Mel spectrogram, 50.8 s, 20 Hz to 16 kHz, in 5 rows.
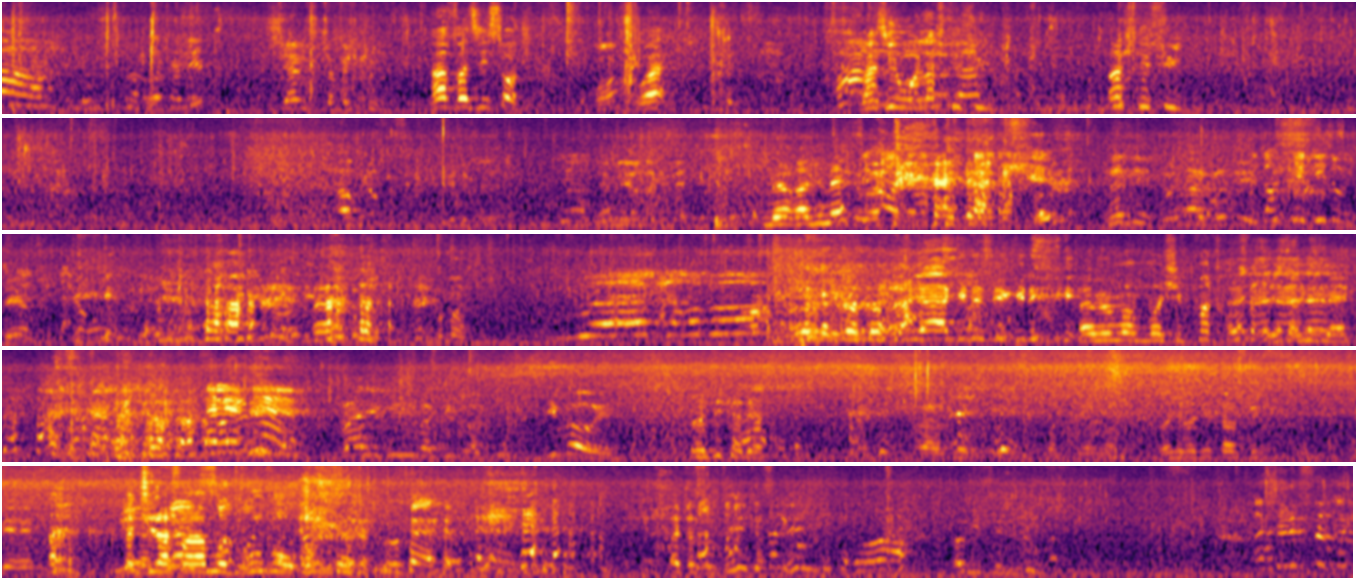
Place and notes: Marseille, Frankreich - Marseille, near Quai Marcel Pagnol - Baignade interdite
Marseille, near Quai Marcel Pagnol - Baignade interdite.
[Hi-MD-recorder Sony MZ-NH900, Beyerdynamic MCE 82]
